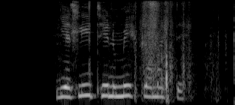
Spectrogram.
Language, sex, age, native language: Icelandic, male, 10, Icelandic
